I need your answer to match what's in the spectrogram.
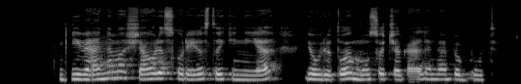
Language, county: Lithuanian, Kaunas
